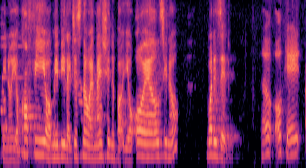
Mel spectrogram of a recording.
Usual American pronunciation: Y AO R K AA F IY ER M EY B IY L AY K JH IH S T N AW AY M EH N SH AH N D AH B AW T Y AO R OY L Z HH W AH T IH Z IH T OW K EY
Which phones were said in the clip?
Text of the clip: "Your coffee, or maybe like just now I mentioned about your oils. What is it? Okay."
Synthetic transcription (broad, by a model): Y AO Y K AA F IY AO M EY B IY L AY K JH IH S N AW AY M EH N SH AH N AH B AW T Y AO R OY L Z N W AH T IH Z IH T OW K EY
